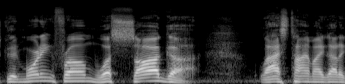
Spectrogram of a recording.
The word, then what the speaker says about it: Wasaga: from Osaka I said is it was Sega or was Saga and it's Wasaga and I will I will make sure I always say it correctly now thank you very much John was Saga not with Sega but so many people say Wasaga Beach this was Saga I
